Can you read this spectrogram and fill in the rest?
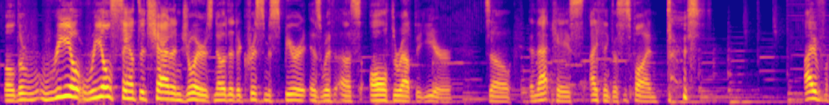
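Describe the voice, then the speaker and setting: Young male streamer, relatively high voice, lively swooping pitch, casual and repetitive. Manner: rambling, repeats words, laughs often, squeals in playful high bits. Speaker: VTuber streamer. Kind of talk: casual livestream chat while painting miniatures. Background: soft background music.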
